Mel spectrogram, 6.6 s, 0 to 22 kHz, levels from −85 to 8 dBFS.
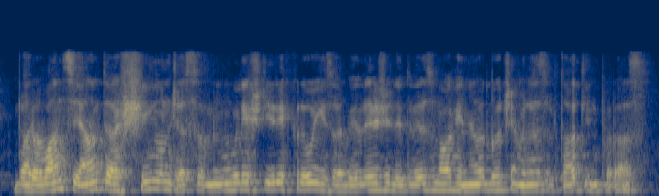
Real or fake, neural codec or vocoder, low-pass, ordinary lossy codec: fake; codec, 16 kHz, 4 kbps, X-Codec, HuBERT features, trained on general audio; 7.2 kHz; none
